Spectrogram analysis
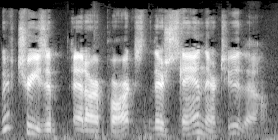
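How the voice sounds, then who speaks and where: A man's voice: on the high side, lively intonation, normal speed, sharp tone, low-quality recording. A man in his thirties from Baltimore, co-hosting a casual parenting chat over a video call from a room at home, rambling and joking at his own expense. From Baltimore, US East Coast. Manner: rambling, joking, self-mocking. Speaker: podcast co-host. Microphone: headset on a video call.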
